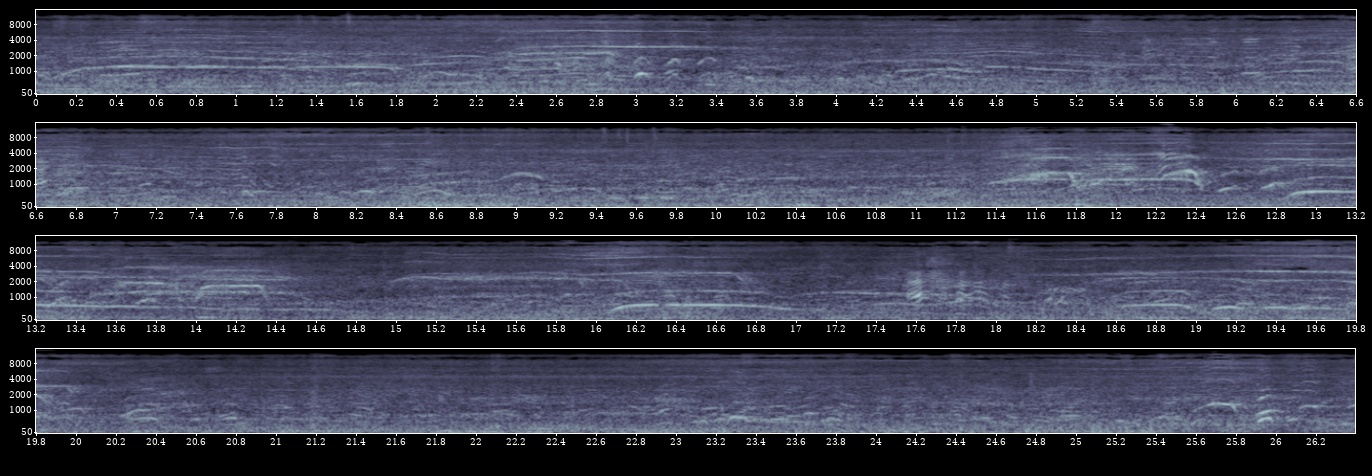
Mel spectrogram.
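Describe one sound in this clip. Young riders scream and shriek with excitement on a swinging fairground ride.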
